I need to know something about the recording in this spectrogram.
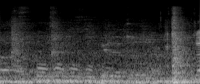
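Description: Busy restaurant room: background voices over a steady low hum, with a brief sharp knock near the end.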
